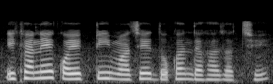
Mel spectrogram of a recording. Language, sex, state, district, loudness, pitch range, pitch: Bengali, female, West Bengal, Cooch Behar, -15 LUFS, 230-275 Hz, 255 Hz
